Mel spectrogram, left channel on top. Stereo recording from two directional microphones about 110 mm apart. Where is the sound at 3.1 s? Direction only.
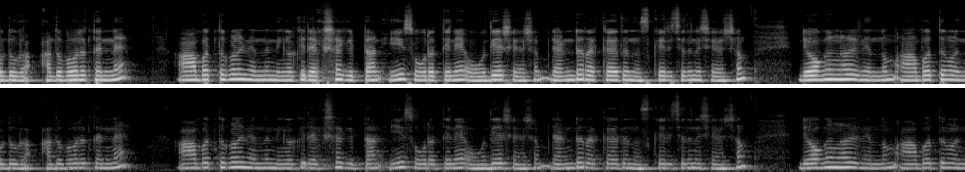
50° left (ahead or behind).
